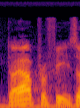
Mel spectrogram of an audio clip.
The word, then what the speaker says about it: Diotrephes: We'll get to the 6 marks of a how do you pronounce his name? Somebody tell me. Diotrephes? Diotrephes, okay. So make sure.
